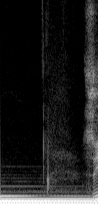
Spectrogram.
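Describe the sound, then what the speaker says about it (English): A sustained dominant seventh chord rings out on bass guitar, its low notes holding steadily for about a second while a brief scrape sounds partway through and another near the end. "the chord sounds like this"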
